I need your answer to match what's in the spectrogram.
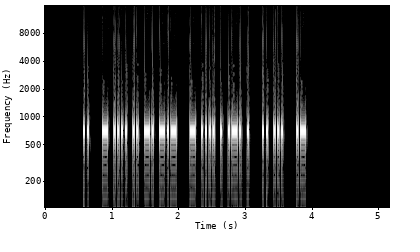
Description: Morse code, heard as a keyed tone, about 45 wpm, 700 Hz. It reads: I THINK THERE IS A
